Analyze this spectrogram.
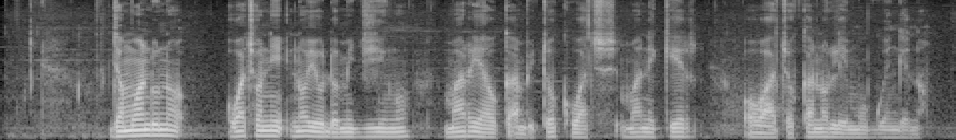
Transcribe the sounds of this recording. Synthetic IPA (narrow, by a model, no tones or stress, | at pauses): d͡ʒamwandunɔ | wat͡ʃɔnɪnɔjʊdɔmid͡ʒiŋomaɾɪaɔka̰mbitɔkʰwat͡ʃmanɛker | ɔ̰wat͡ʃɔkanɔlɪmoɡweŋɡenɔ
